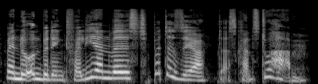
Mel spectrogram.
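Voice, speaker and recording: A woman voicing a cheeky, boastful young boy who taunts and shouts when he brags in a storybook reading. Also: a little high, animated, fairly quick, dry recording, studio quality, close to an everyday voice. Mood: smug. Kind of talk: audiobook character voice.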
